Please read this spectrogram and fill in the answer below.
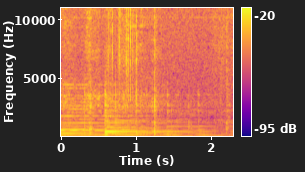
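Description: Soft background music of held, sustained chords, changing about half a second in and fading toward the end. A few faint clicks come from a trading card being set into a clear plastic card stand.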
